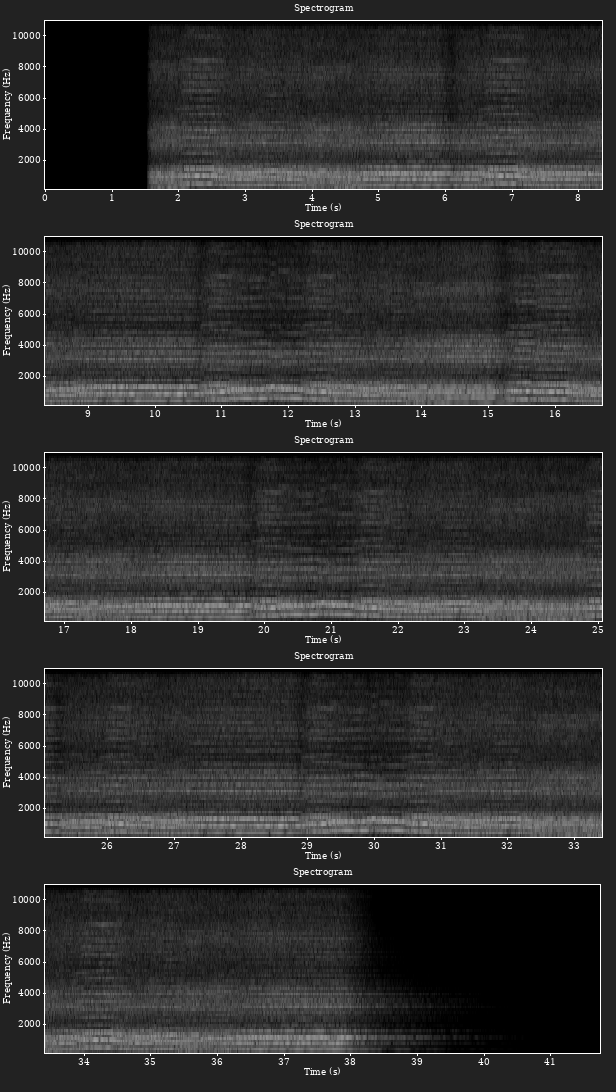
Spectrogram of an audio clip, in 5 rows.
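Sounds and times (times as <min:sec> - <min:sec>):
soprano singing: 0:01.6 - 0:38.9.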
